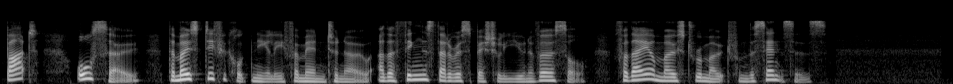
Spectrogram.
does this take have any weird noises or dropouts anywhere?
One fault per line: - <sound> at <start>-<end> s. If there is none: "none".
none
